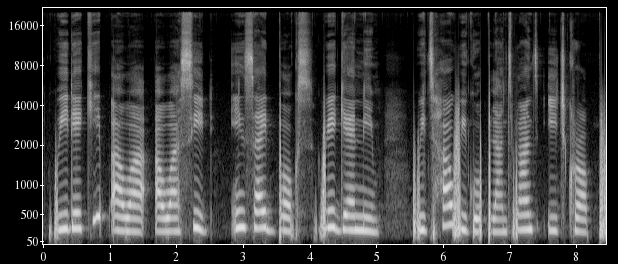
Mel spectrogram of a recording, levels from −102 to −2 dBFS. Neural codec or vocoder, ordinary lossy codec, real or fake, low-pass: none; none; real; none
